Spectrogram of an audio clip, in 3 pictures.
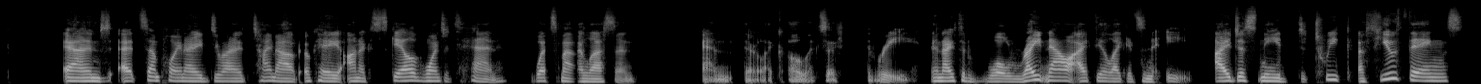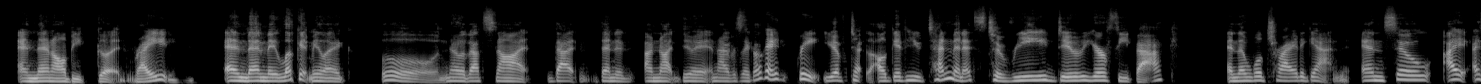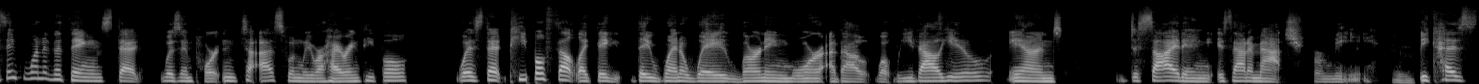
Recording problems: none

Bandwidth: 16 kHz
